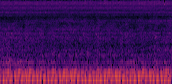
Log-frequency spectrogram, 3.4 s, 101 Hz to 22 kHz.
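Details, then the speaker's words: 1961 Cadillac Coupe DeVille, cold start in summer heat after about four months sitting; a backfire blew out one brand-new muffler, so one side runs straight pipe. Deep, even idle booming far louder than stock with raw open-pipe rumble. Blown muffler. "she backfired something fierce and uh blew up the muffler one of the Mufflers brand new muffler at that so running on straight pipes on one side"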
